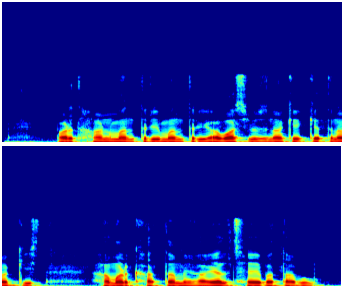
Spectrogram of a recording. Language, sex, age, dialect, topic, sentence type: Maithili, male, 25-30, Angika, banking, question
